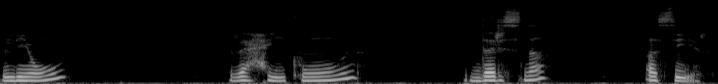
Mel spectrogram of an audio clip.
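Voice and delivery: very slow, halting, broken into pieces. Language lesson, breaking down a sentence: very slow reading. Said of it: "I will read it very slowly".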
